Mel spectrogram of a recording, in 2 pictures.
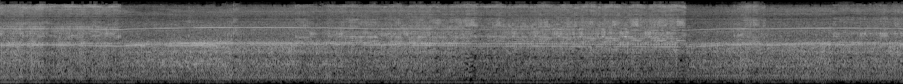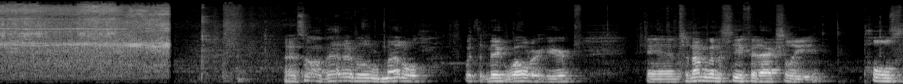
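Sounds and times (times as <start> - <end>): welder arc running: 0.0 - 10.8.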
